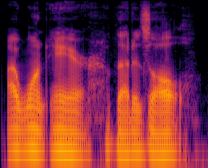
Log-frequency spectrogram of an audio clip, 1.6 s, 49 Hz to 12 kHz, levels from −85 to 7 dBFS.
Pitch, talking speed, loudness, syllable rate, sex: 80 Hz, 230 wpm, -18 LUFS, 4.5 syllables/s, male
